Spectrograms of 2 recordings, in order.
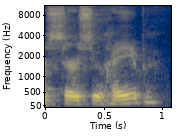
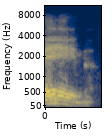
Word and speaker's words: sirsuhayb: So Sursu or Sursu Habe is just the longer version. Habe. Okay. Yes. I was like Hayab, Habe.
